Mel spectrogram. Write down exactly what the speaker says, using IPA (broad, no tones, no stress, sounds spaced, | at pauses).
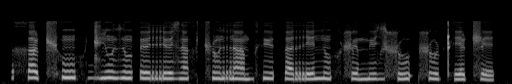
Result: x ɐ ʈ͡ʂʰ ũ x d͡ʑ ũ z ũ ʔ ø r ʏ z ɐ̃ x ʈ͡ʂ ũ r ɐ̃ b x y θ ɐ r ɪ n ũ x ʂ ʏ m y z ʂ u ʔ ʂ u ʈʰ ɪ ʈ͡ʂ ɪ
